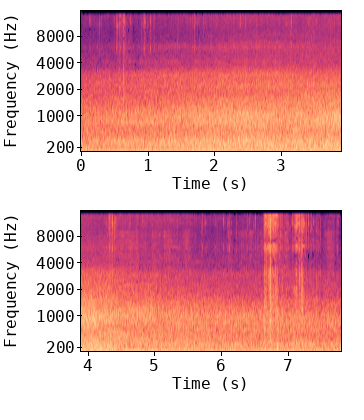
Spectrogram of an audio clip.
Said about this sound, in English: I don't know what this bus is waiting for. They're not waiting on me.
